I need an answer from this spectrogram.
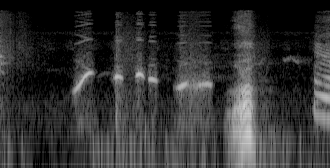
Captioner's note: whistling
